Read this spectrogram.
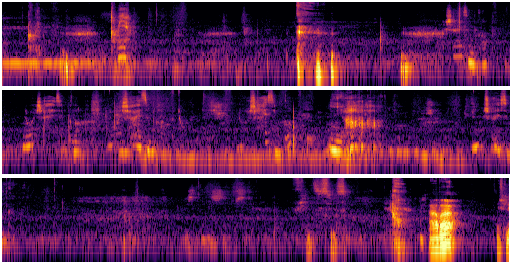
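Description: A young woman talks softly to a puppy close by.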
